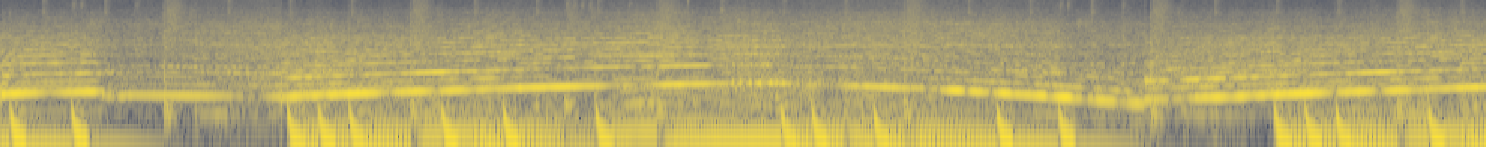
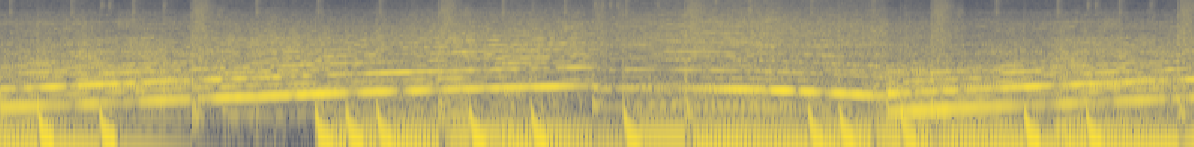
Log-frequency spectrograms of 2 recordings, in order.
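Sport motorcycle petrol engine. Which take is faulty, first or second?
first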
